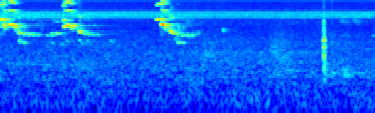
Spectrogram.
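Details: An excited babbler reacting to a cat utters three quick bursts of high, squeaky, downslurred chirps, then a single sharp click, with a steady hiss behind.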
